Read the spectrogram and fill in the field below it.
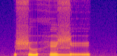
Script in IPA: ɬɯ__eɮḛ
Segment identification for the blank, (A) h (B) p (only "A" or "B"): A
